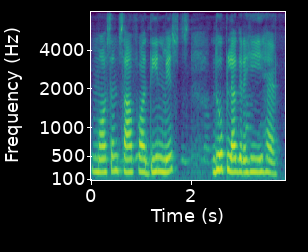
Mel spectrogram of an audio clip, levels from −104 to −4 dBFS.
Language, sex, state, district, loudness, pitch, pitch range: Hindi, female, Uttar Pradesh, Lalitpur, -16 LUFS, 230 Hz, 225-245 Hz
